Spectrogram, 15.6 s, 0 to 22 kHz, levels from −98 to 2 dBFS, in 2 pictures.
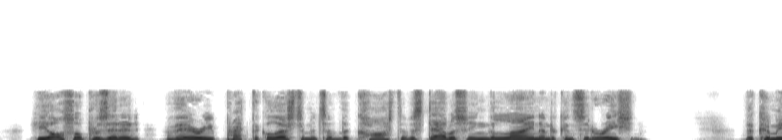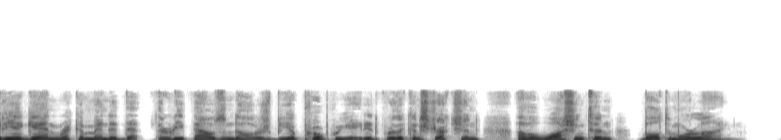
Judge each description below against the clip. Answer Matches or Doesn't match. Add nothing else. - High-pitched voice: Doesn't match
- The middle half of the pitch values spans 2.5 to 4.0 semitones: Matches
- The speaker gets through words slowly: Matches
